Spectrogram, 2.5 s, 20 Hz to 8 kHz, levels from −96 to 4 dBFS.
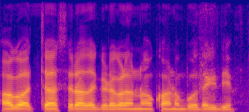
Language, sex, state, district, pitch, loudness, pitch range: Kannada, male, Karnataka, Koppal, 130 Hz, -17 LUFS, 130-135 Hz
